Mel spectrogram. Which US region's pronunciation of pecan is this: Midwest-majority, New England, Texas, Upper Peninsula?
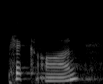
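Texas. It is said the Texas and Louisiana way. "in Texas and Louisiana"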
